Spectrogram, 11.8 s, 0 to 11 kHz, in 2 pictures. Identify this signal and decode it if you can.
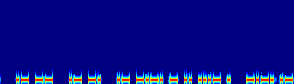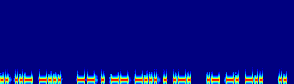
Morse code, heard as a keyed tone, about 25 wpm, 600 Hz. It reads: AM AN ACTIVE CLUB MEMBER AND I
